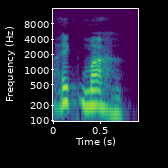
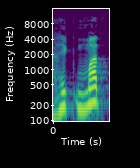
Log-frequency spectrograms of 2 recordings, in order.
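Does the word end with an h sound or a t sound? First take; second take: h sound; t sound. First: The word ends with an h sound. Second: The word ends with a t sound. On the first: This is the original Arabic way of saying the name. The speaker calls it right. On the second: This is the Turkish way of saying the name. The speaker calls it wrong.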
